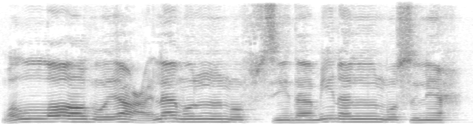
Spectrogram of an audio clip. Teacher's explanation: اللہ کے لام سے پہلے زبر ہے، اللہ کے لام کو پر پڑھیں گے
